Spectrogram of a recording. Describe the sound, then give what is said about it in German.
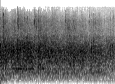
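A church audience claps together during a sermon: a steady, dense patter of many hands, moderately quiet and even throughout, with no speech on top. “Wer das glaubt, möge einmal klatschen oder Halleluja sagen.”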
